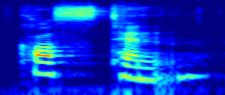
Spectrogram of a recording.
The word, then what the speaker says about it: kosten: So, kos, first syllable, ten, second syllable.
